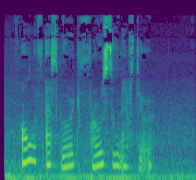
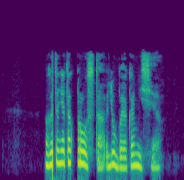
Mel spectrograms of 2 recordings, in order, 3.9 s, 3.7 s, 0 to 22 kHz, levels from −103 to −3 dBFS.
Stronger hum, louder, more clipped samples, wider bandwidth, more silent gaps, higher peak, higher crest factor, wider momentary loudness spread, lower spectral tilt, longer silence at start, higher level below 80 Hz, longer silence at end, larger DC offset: neither; second, -25 LUFS vs -18 LUFS; neither; first, 16.5 kHz vs 7.8 kHz; neither; second, -6 dBFS vs -2 dBFS; first, 22 dB vs 16 dB; first, 22 LU vs 12 LU; second, -3.5 dB/octave vs -5.5 dB/octave; second, 0.1 s vs 0.9 s; first, -36 dBFS vs -54 dBFS; second, 0 s vs 0.5 s; neither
